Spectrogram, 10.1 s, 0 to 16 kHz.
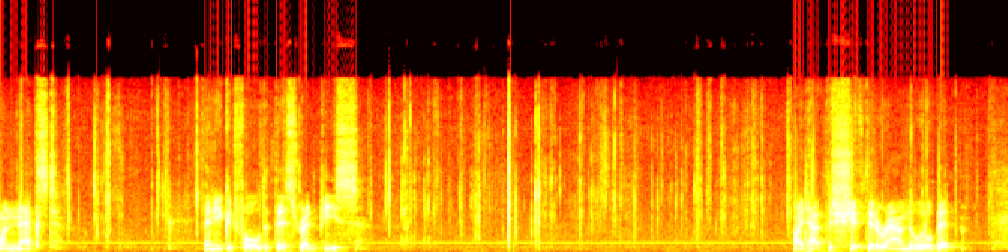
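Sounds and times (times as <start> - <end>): faint steady hum: 0.0 - 10.0
paper rustling and crackling: 0.6 - 8.7.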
